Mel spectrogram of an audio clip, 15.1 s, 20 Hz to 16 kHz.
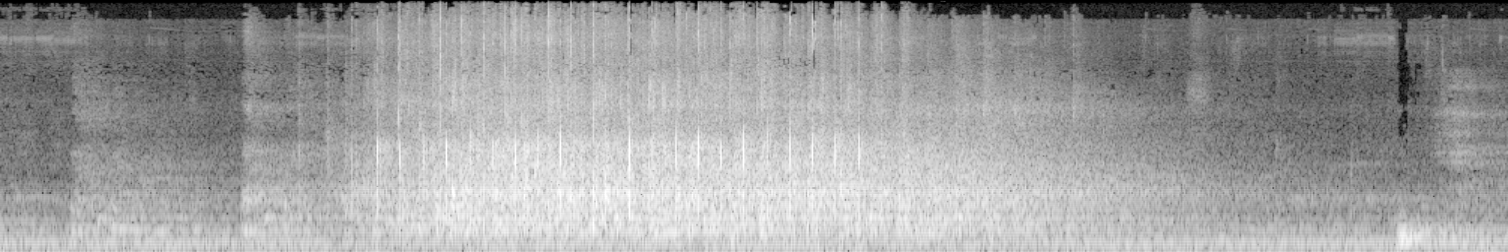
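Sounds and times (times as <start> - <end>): person clapping close by: 3.2 - 11.2
audience applauding: 3.3 - 12.0.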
